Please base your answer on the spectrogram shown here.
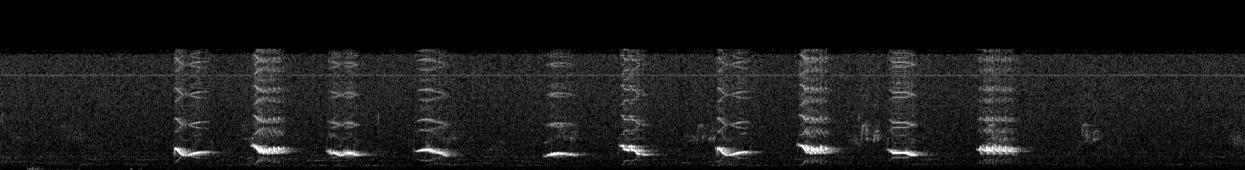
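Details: {'caption': 'Pale-breasted thrush singing as breeding season seems to approach: a steady series of short, clear whistled notes, each slightly slurred or rising, given about every two-thirds of a second after a few soft clicks at the start.'}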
